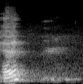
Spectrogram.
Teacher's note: It's a fricative concerning the manner of articulation. It is a fricative, okay, because the air keeps flowing. You don't block it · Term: glottal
